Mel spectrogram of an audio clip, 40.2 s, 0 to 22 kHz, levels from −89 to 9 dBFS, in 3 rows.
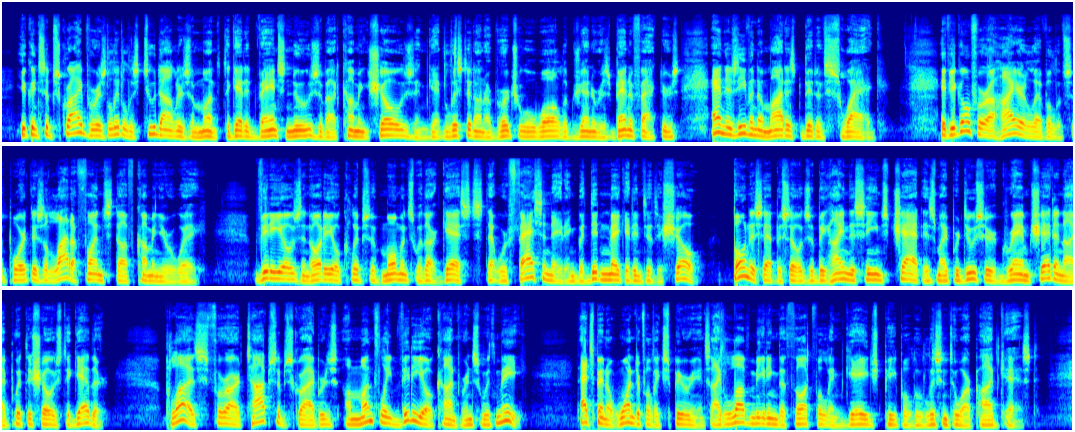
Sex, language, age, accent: male, English, 60-79, American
